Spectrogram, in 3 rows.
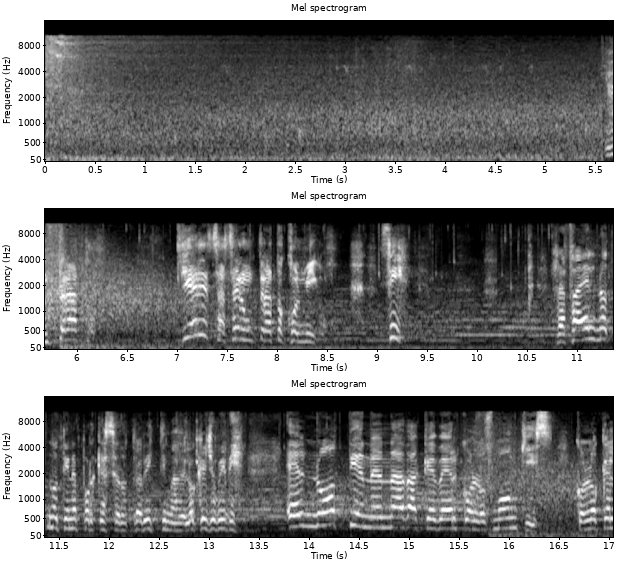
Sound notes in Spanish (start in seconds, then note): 0.0 Ruidos del tráfico; 9.1 Jadeando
